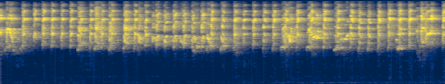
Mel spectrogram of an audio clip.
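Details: High, dense, unbroken chatter from a lovebird performing konslet song, a rapid buzzy stream of scratchy notes pulsing several times per second without pause.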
